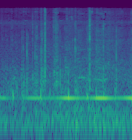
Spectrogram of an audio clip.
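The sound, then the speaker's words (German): Several people walk on cobblestone pavement in the old city centre of Prague. Many light, clacking footsteps fall in an uneven stream over a faint steady hum. “Die vier laufen durch die Innenstadt von Prag. Fast überall Kopfsteinpflaster.”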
